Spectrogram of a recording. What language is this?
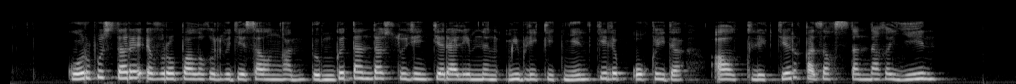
Kazakh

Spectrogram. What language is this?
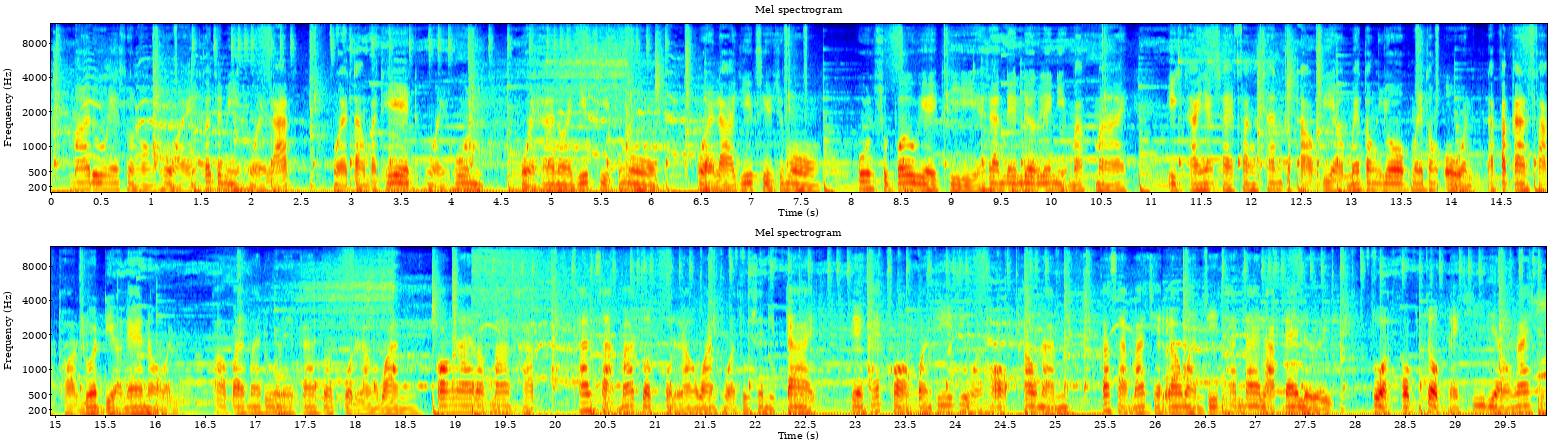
Thai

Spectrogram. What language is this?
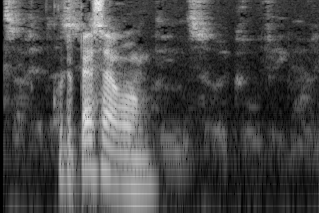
German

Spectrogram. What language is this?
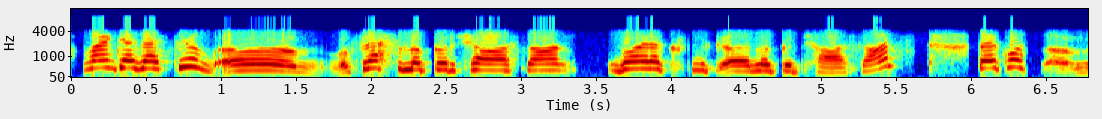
Kashmiri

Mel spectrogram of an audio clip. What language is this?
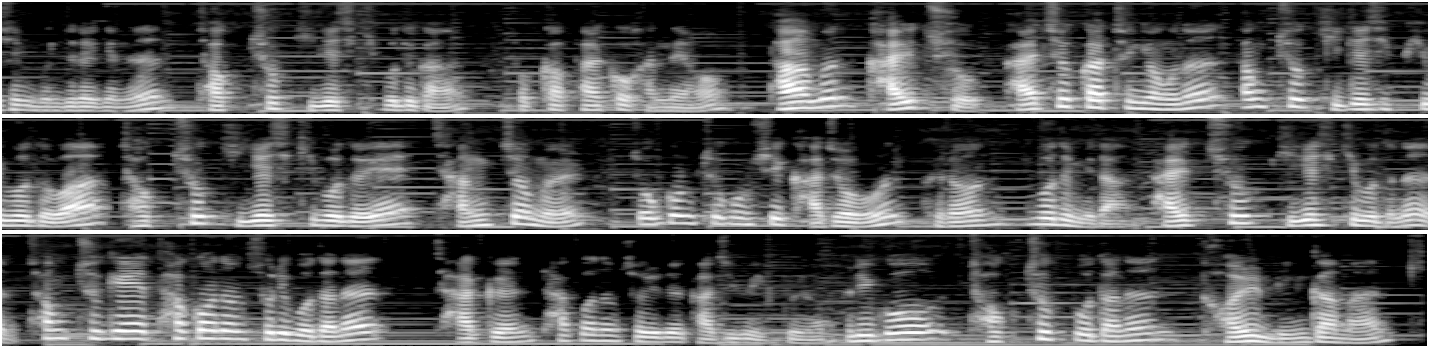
Korean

